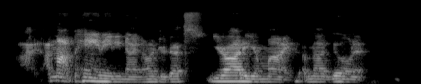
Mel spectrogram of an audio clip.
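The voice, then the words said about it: Northeastern US accent. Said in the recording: “That Northeast accent just came out a little bit there. ... When I get aggravated, it comes out.”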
